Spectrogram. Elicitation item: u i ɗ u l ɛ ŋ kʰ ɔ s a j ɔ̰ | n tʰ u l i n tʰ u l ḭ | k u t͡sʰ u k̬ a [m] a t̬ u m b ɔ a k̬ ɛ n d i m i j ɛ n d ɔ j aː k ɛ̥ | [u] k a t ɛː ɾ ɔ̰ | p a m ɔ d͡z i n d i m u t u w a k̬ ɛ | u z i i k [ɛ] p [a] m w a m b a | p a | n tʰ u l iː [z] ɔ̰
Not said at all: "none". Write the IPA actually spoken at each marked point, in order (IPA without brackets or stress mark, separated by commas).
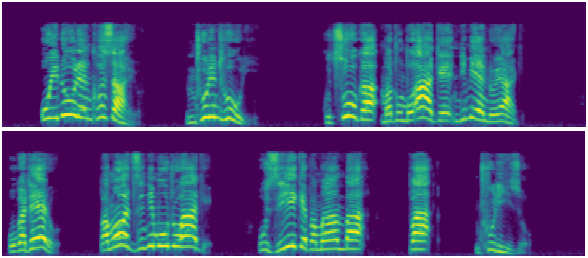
m, u, ɛ, a, z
